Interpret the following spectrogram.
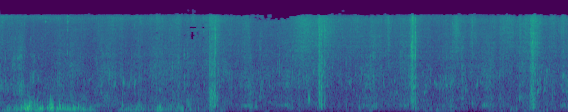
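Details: Horse Billy grazing on green grass at a creek. A brief low rumble opens, then distinct crisp crunches of tearing grass come every second or so, over a background of trickling creek water.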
